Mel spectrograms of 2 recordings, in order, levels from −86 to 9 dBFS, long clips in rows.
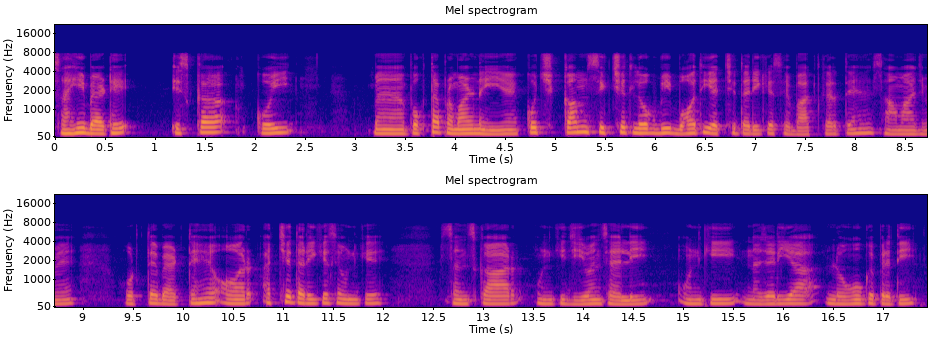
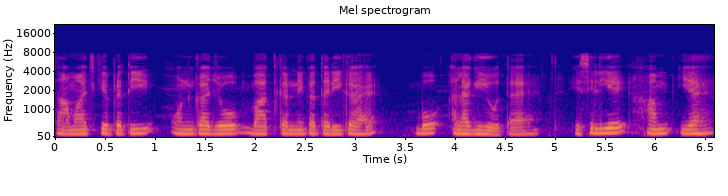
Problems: constant background noise, continuous background conversations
